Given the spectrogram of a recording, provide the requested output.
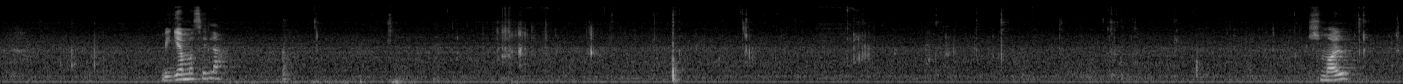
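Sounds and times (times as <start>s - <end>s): child chewing corn: 3.1s - 14.0s.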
